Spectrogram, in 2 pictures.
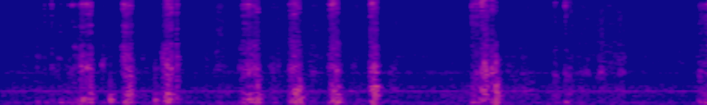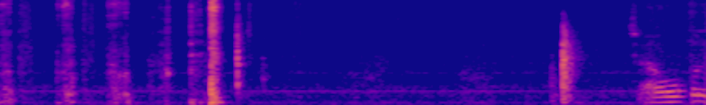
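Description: Scissors snip through coat collar fabric in a quick run of short, sharp cuts, with a few louder rustling handling sounds near the end.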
